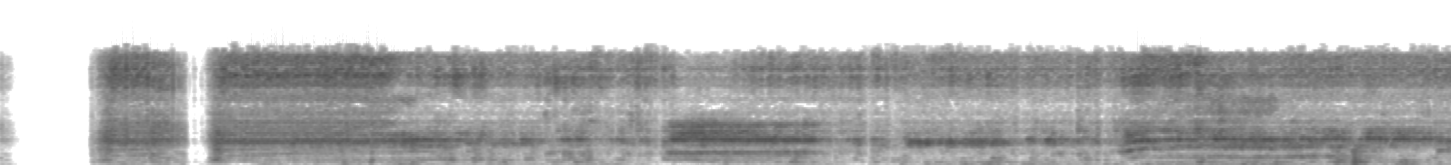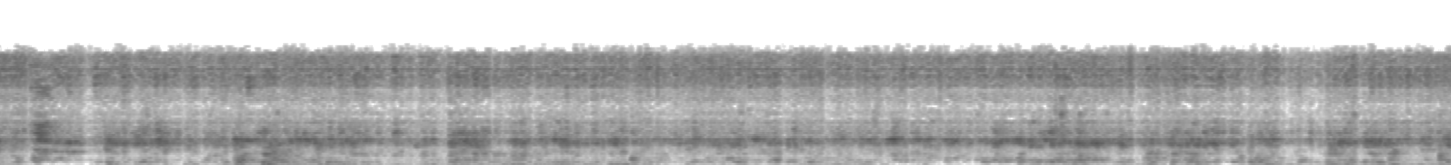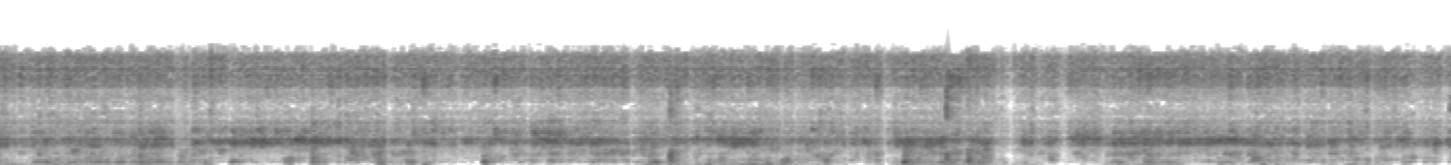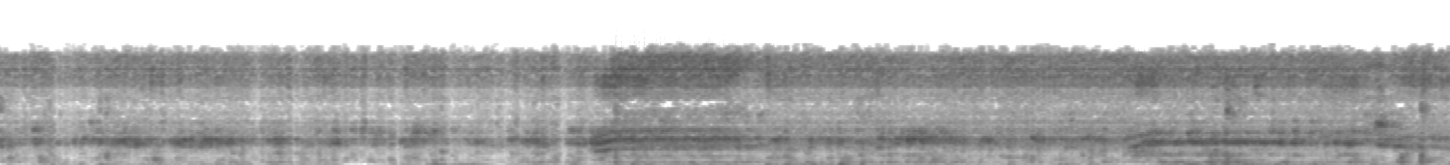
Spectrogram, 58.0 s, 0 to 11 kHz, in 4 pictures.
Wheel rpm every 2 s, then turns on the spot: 30, 100, 110, 110, 110, 130, 160, 130, 120, 110, 110, 120, 120, 120, 110, 110, 110, 120, 110, 110, 110, 110, 120, 120, 130, 160, 160, 180, 180.
none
